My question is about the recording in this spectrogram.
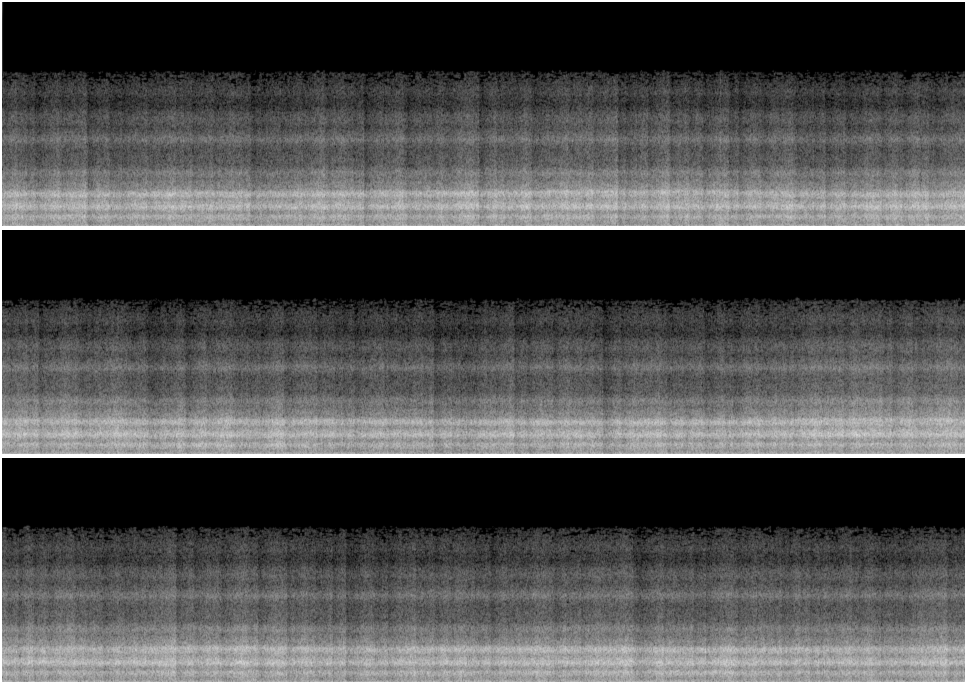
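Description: Steady rush of air through a vertical wind tunnel's flight chamber, the airflow that holds the body-flyers up.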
